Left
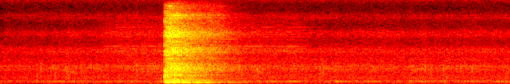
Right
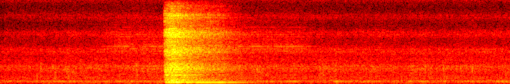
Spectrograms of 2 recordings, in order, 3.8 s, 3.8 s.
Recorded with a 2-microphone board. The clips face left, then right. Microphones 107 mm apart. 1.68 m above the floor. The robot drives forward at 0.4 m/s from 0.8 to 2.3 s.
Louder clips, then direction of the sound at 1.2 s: Even; 70° left (ahead or behind).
